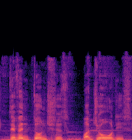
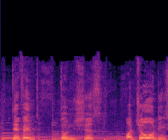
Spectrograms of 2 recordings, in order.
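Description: First: It is said at normal conversational speed. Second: It is said very slowly and deliberately.

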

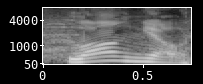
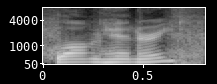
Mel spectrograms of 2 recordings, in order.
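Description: First: The name sounds like 'Longyo'. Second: The name sounds like 'Long Henry'. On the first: The speaker calls it right. "Longyo, not Long Henry" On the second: The speaker calls it wrong. "not Long Henry. ... I've been saying that wrong"

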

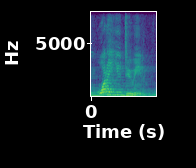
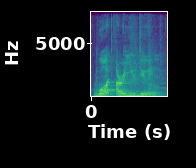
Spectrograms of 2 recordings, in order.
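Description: First: The words are said quickly and run together. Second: The words are said slowly and separately. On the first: "De uma forma um pouco mais fluente" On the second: "Geralmente a gente falaria um pouco mais pausado"

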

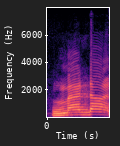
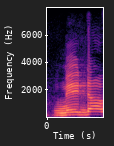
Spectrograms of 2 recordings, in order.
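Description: First: The first vowel is an open 'ai' sound. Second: The first vowel is a closer 'e' sound. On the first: The speaker calls it right. "ਮੰਮੇ ਨੂੰ ਦੁਲਾਮਾ ਬੋਲਣਾ" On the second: The speaker calls it wrong. "ਨਾ ਕਿ ਮੇਡਾ ਬੋਲਣਾ ਹੈ"

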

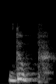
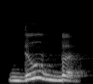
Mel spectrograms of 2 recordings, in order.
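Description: First: The word ends in a voiceless p sound. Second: The word ends in a voiced b sound. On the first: This is how the word is actually spoken. "но говорю дуб" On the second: This is how the word is written. "Я пишу дуб"

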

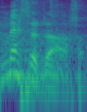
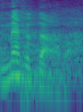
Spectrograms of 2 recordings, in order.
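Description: First: It is said in a distinctive, posher way. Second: It is said in the common Australian way. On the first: This is the impersonated politician's own way of saying it. "And I say metadata" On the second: This is how ordinary Australians say it. "Australians say metadata"

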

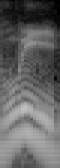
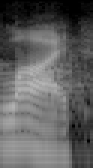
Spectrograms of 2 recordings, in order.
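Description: First: The vowel sounds like 'ee'. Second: The vowel sounds like 'eye'. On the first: The speaker calls it right. "So that's pronounced Lie" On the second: The speaker calls it wrong. "not Lie"

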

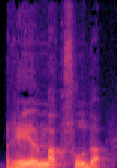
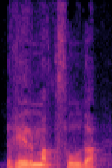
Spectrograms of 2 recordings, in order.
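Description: The two takes are said the same way.

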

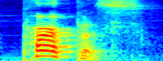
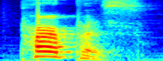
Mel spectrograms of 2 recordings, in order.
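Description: First: The stress falls on the first syllable. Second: The stress falls on the first syllable.

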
